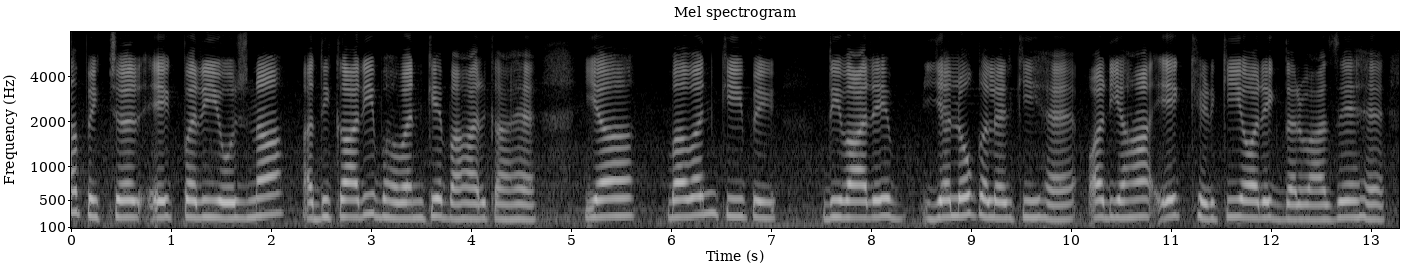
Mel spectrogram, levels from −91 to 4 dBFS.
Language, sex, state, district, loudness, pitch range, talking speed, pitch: Hindi, female, Chhattisgarh, Bastar, -31 LUFS, 230-255 Hz, 110 wpm, 245 Hz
